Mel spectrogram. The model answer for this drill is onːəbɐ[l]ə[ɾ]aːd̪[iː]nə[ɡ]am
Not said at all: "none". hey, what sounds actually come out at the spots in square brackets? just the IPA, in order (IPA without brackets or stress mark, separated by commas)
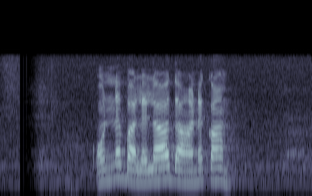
l, l, aː, k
